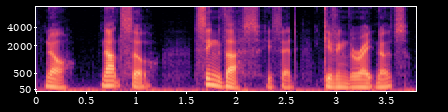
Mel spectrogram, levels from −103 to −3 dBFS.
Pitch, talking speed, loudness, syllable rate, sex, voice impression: 105 Hz, 160 wpm, -23 LUFS, 4.7 syllables/s, male, masculine, adult-like, slightly thick, fluent, sincere, slightly kind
